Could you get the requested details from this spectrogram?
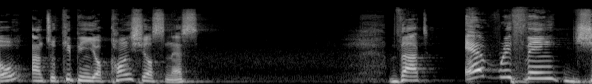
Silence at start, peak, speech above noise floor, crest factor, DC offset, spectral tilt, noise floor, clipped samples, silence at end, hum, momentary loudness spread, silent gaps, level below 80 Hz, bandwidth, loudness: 0 s; -4 dBFS; 38 dB; 20 dB; under 0.1%; -3 dB/octave; -58 dBFS; under 0.1%; 0 s; none; 10 LU; none; -60 dBFS; 15.5 kHz; -20 LUFS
